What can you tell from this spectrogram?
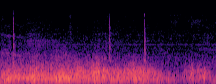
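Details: Low rumbling wind and engine-like noise with a few faint clicks, and no animal voice.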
